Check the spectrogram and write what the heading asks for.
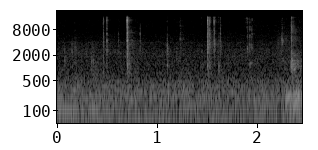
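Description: About five sparse, sharp keystroke clicks on a keyboard, the loudest a little under a second in, over a quiet room background.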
